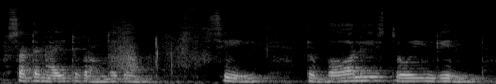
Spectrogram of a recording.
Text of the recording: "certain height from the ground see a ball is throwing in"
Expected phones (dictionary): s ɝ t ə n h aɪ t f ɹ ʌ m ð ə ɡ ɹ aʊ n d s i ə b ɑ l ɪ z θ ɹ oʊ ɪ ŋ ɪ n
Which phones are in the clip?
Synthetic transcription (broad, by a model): s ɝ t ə n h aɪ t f ɹ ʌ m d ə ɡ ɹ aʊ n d s i ə b ɑ l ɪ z t ɹ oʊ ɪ ŋ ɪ n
